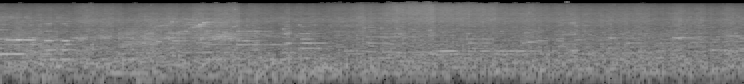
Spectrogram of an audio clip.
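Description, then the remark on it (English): Water splashes and sprays in a loud, continuous rush that fills the whole stretch, steady and churning, shooting out at a theme park ride where people get soaked, with faint background noise mixed in. “Place they were talking about where you get soaked. Yeah. Well, look at the water right there.”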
